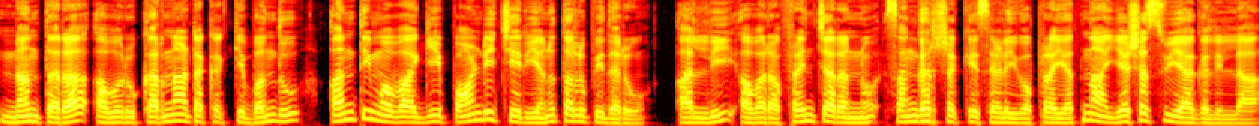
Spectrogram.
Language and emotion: Kannada, neutral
